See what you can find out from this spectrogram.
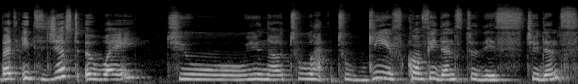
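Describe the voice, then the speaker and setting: A woman speaks in a high pitch with a French accent, her tone dark and mellow and her pitch varying in an ordinary way. She talks at a very slow pace with hardly any pauses, and the room echo is audible. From France, Paris suburbs (Pantin). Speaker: novelist. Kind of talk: interview.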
